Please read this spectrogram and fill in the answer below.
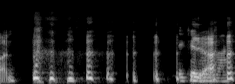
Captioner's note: laughs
